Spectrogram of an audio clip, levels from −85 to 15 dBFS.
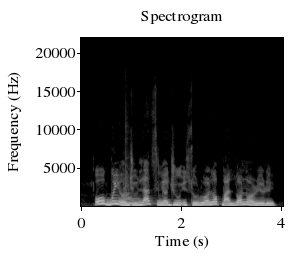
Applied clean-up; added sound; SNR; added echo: none; Bowed string instrument; 17 dB; none.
